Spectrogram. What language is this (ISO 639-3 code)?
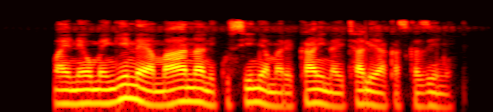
swa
